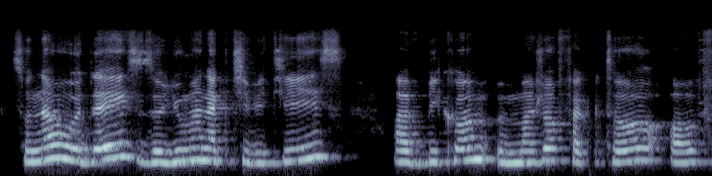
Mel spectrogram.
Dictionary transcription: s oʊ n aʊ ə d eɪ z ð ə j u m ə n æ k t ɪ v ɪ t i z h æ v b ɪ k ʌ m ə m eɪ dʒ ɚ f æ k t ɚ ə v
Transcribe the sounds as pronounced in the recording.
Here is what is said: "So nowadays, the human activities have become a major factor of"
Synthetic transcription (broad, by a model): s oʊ n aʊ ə d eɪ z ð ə j u m ə n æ k t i v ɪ t i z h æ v b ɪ k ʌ m ə m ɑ ʒ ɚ f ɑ k t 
